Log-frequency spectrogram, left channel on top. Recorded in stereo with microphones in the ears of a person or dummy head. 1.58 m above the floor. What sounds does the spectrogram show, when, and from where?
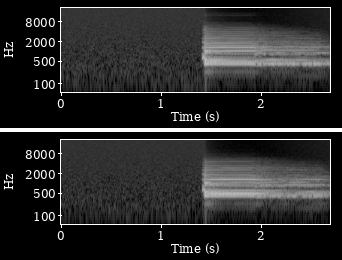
1.4 s an alarm: 15° left (ahead or behind), 2 m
